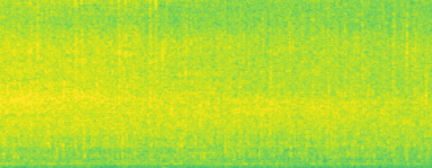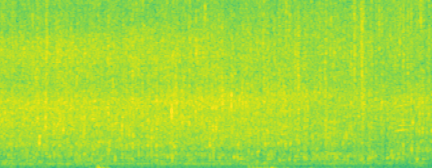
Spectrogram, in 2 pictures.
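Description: Steady rush of running water, as from a small stream or garden water feature, with a few low thumps about five and seven seconds in.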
